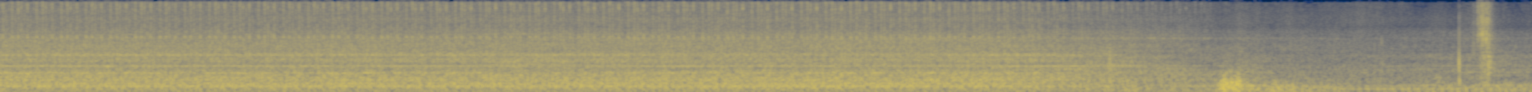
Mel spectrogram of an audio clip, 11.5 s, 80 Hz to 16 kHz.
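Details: 2008 Ford F-150 5.4 V8 at idle, noise started about a week ago: a light, fast tick roughly three per second under a hissy running note; cause not identified.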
